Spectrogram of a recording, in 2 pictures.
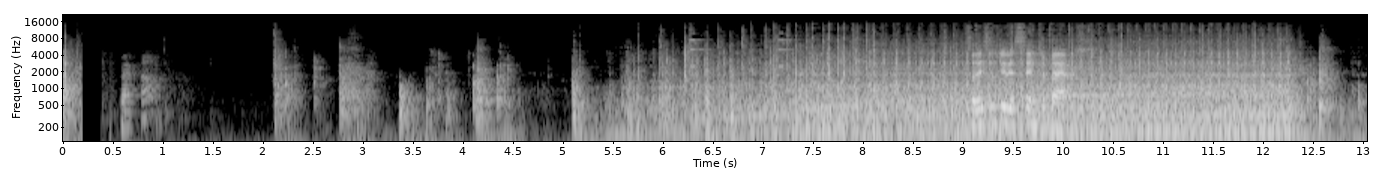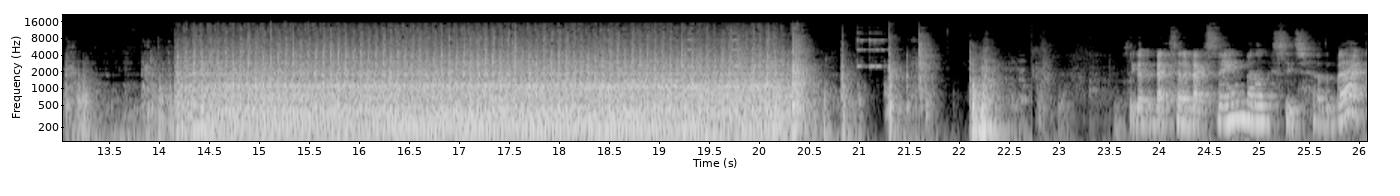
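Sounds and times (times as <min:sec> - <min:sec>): sewing machine stitching: 0:05.1 - 0:20.6.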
